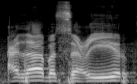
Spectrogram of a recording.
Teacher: با کو آگے سین کے ساتھ ملایا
